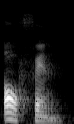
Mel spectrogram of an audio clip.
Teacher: Não existe a pronúncia do T. É como se ele desaparecesse.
